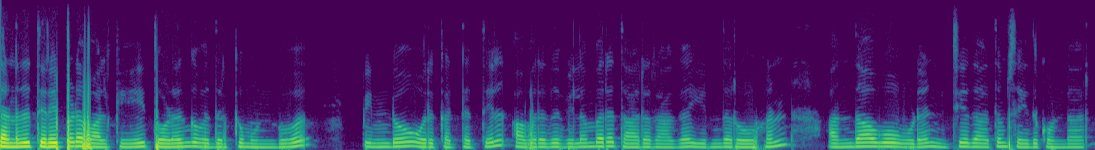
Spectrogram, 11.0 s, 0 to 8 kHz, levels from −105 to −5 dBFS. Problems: none marked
